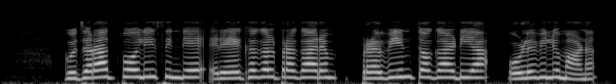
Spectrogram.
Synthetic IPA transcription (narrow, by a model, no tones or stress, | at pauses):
ɡud͡ʑraːt̪po̞ːliːsinde̞ɾe̞ːkʰɐɣɐɭprɐɣaːɾɐm | prɐʋiːɳt̪oɣaːɽijɐ | oɭuʋilumaːɳɨ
